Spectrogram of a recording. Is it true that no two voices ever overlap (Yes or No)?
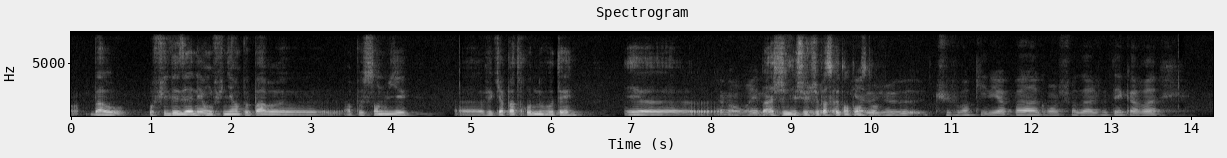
No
